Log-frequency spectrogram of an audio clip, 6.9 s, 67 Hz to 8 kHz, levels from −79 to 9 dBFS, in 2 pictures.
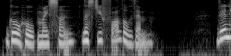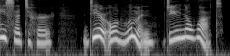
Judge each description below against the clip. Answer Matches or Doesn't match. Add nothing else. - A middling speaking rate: Matches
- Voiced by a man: Doesn't match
